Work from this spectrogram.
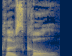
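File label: "close call", British English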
